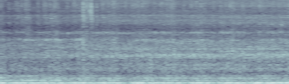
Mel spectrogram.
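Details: Petrol engine idling with a low, uneven, stumbling chuff while burning off residual oil after a catastrophic failure; still misfiring as before. A bad coil was already found, and cylinder three is suspected.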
